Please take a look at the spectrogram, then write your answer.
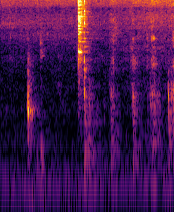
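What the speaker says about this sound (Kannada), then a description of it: "ಸ್ವಲ್ಪ ಚೆನ್ನಾಗಿ ಫ್ರೈ ಆಗಲಿ." Curry leaves, chilli powder and salt frying in oil over low heat for mango pickle, a soft sizzle broken by several sharp spoon scrapes and taps against the pan, close and fairly quiet.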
